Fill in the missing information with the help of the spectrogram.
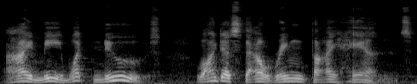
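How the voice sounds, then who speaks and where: A man's voice: medium pitch, very animated, takes it slowly, breathy edge, voice pushed up, exaggerated voice. A man voicing an impassioned, lovesick young noblewoman in declamatory Shakespearean verse for an audiobook. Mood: anguished. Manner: declamatory, poetic.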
